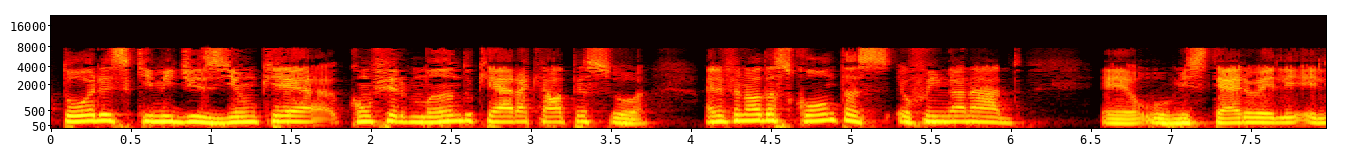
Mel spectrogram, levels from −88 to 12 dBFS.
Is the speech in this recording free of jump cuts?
yes; 0 cuts

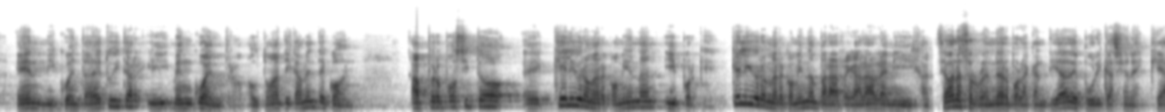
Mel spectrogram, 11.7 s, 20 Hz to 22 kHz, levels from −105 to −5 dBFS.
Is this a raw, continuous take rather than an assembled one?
no; 2 cuts; at 7.3 s, 9.3 s

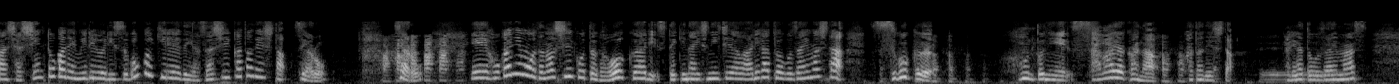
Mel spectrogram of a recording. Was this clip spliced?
yes; 1 cut; at 8.6 s

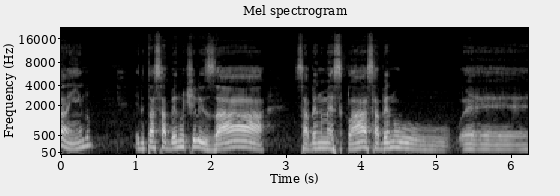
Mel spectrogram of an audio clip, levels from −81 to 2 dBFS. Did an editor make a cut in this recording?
no; 0 cuts

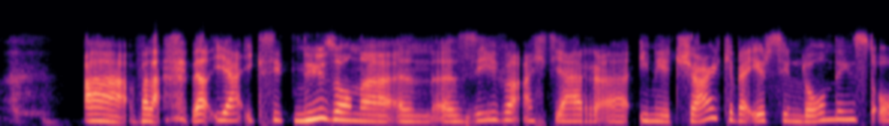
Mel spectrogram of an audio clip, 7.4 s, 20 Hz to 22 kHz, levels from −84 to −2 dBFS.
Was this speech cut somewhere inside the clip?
no; 0 cuts

